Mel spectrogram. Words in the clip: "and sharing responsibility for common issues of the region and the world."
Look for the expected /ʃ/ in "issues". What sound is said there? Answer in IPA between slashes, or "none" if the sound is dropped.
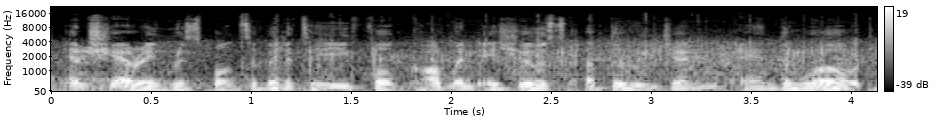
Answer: /ʃ/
